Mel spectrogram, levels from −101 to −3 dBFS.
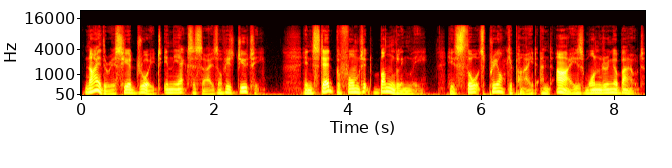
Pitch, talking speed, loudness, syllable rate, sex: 100 Hz, 150 wpm, -21 LUFS, 4.8 syllables/s, male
